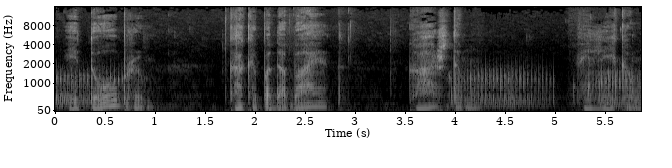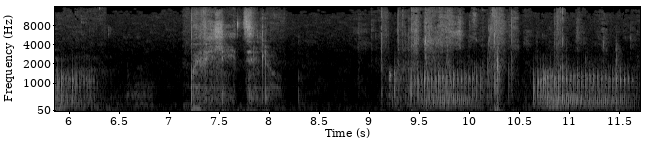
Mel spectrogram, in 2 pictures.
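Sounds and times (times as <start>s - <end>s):
cat purring: 0.0s - 1.0s, 3.6s - 7.0s, 9.1s - 11.7s
speech: 0.1s - 1.0s, 1.8s - 2.9s, 3.6s - 4.5s, 5.2s - 6.2s.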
